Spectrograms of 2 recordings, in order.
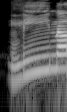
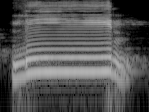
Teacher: حروف مدہ کے بعد جو نون پر زبر تھا اس کو ہم نے سکون میں تبدیل کر دیا وقف کی وجہ سے. لینا تھا، ہم پڑھ رہے ہیں لین. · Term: مد عارض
